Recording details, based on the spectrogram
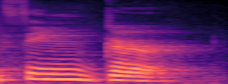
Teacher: ng was not originally a phoneme in english those were two separate sounds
